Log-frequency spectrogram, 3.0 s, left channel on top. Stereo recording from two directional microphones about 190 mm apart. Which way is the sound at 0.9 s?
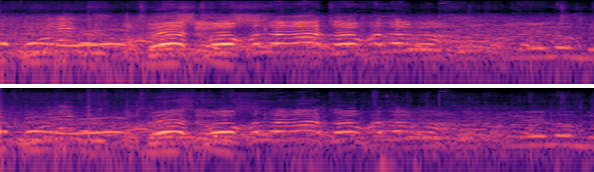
45° right (ahead or behind).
